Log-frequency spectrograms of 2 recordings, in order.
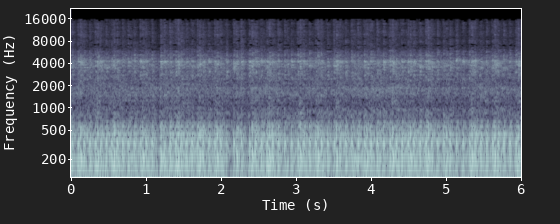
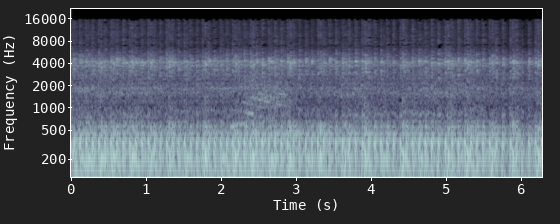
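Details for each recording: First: Yamaha Virago XV535 twin, first start in months with a charged battery and fuel pump: rough, lumpy running with loose clatter, holding fast revs on choke, then dying; cold start on choke, owner believes it is out of fuel. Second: Yamaha Virago XV535 V-twin started with choke on a recharged battery after months unused: loud, uneven idle with a loose clattery beat about four pulses a second, smoky and stinking; owner blames bad old fuel, then it dies out of fuel.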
